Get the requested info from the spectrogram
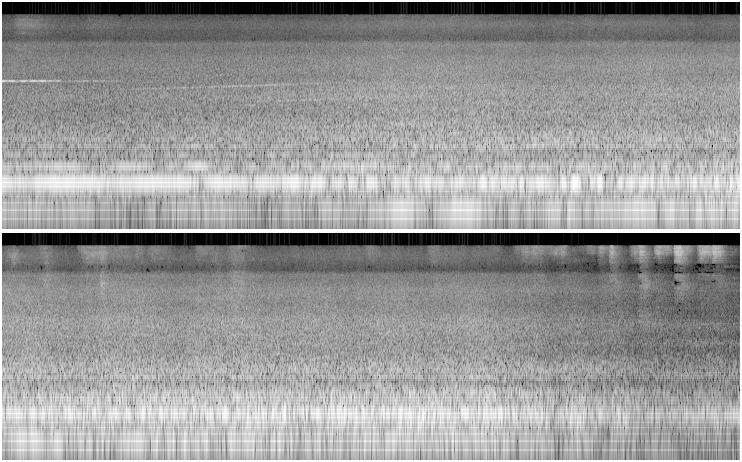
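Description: Electric commuter train at a station platform: a steady electrical hum, with the rushing of wheels on rails building up in the middle and easing off near the end.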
